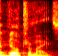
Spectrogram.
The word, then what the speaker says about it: Viltrumite: Yeah, Viltrumite.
